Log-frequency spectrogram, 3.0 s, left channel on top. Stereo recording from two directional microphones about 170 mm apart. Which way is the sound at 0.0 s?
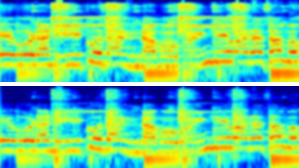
5° left (ahead or behind).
